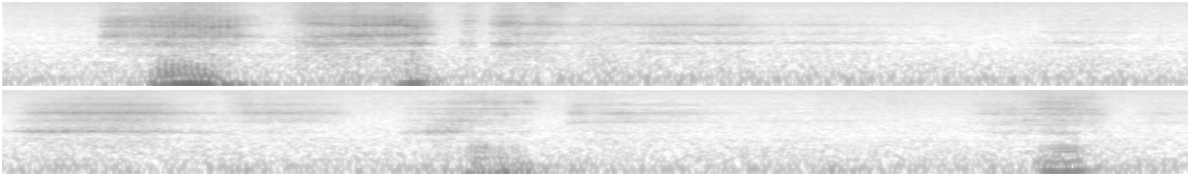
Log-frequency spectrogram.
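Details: A friend snoring during sleep: several loud, rough, low snores with snorting breaths at irregular intervals.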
